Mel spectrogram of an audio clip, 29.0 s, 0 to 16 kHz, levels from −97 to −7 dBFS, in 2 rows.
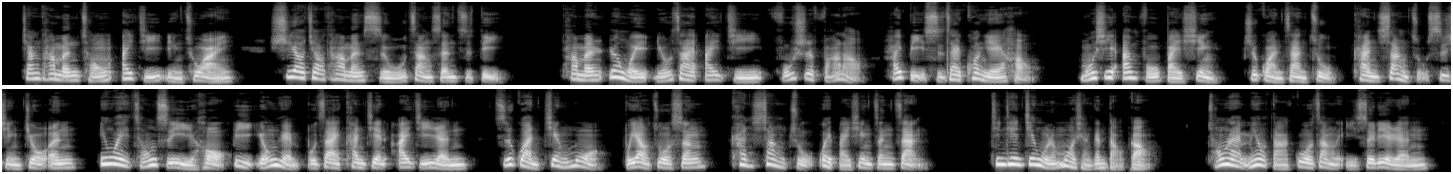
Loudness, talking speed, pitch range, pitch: -23 LUFS, 230 characters per minute, 155-245 Hz, 220 Hz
